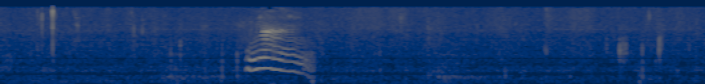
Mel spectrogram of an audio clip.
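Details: Siamese kitten, three weeks old, gives a single thin meow of about half a second, its pitch bowing up and down, then quiet shuffling and light clicks indoors.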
